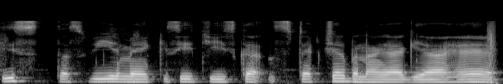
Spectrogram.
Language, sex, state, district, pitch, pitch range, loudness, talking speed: Hindi, male, Jharkhand, Deoghar, 120 Hz, 115-125 Hz, -16 LUFS, 120 wpm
